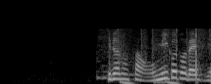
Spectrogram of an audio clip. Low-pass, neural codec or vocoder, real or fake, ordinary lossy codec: 5.4 kHz; none; real; none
